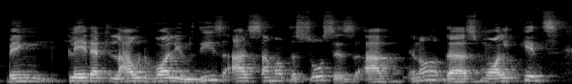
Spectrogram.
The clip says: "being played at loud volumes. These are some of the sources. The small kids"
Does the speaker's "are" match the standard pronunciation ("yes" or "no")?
yes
